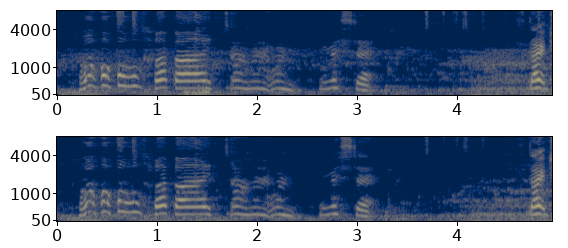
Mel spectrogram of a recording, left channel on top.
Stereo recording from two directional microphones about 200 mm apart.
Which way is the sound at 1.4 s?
10° right (ahead or behind).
